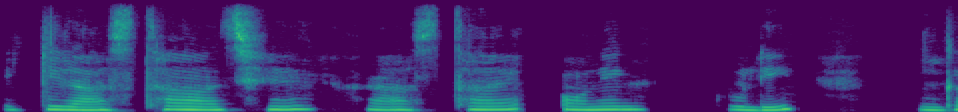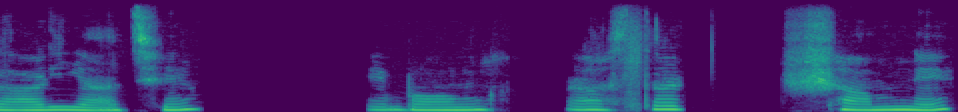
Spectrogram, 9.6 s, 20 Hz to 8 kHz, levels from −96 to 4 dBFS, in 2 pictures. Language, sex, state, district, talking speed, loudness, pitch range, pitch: Bengali, female, West Bengal, Dakshin Dinajpur, 70 wpm, -29 LUFS, 205-230 Hz, 215 Hz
